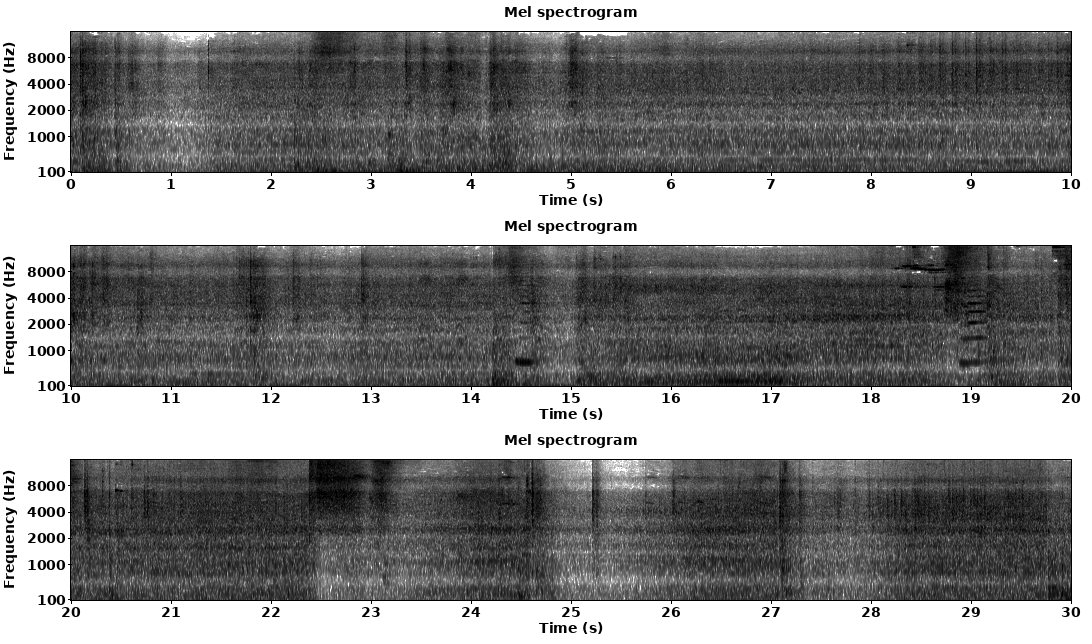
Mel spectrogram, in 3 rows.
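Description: Diesel engine of a Peterbilt 320 automated side-loader garbage truck idling steadily. Over it come the knocks of the automated arm lifting and dumping recycling carts and short hisses of the air brakes as the truck creeps forward and stops.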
